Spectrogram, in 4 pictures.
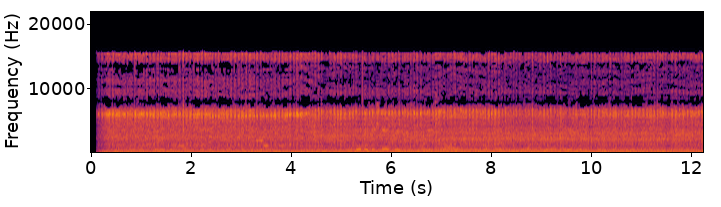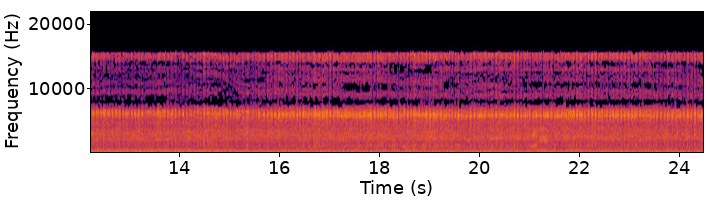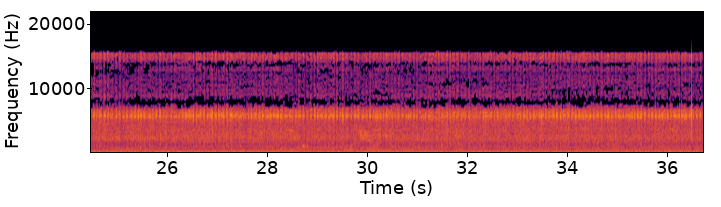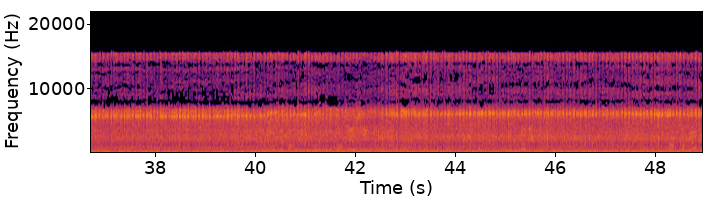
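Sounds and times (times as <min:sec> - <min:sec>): combine harvester drone: 0:00.1 - 0:48.9.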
